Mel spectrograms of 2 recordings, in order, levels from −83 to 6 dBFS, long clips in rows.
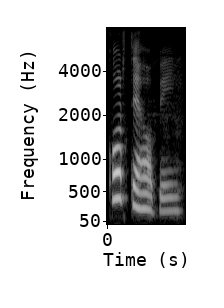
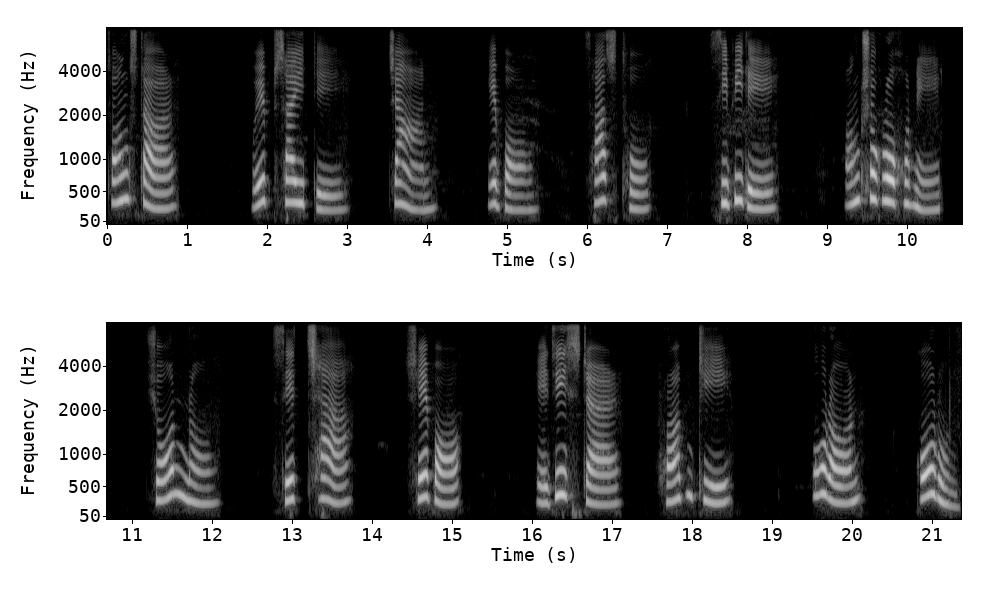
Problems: none marked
